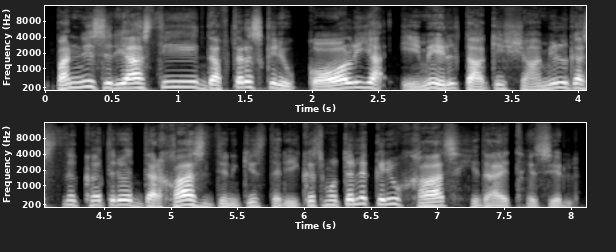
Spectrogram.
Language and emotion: Kashmiri, neutral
